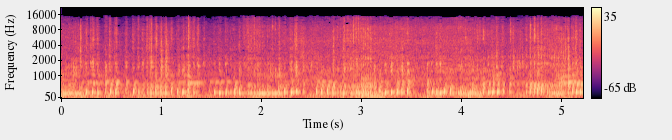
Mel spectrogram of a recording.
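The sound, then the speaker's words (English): A male elephant seal bellows, a loud, throaty, pulsing rumble that sounds almost like an idling engine, coming in rapid rhythmic bursts for several seconds with brief pauses between. “That was a male elephant seal.”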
